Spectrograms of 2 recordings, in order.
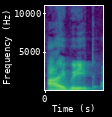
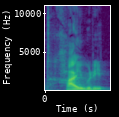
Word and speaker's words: Hybrid: Y aquí em, Samsung ha rizado el rizo y con la Flex Hybrid, o Hybrid, si queremos hablar en inglés eh, con la pronunciación perfecta, no solo tenemos un dispositivo que se enrolla, sino que también se dobla.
